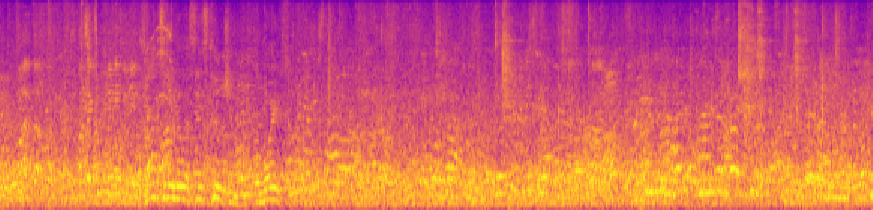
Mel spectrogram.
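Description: Horses' hooves thud on a dirt track as harness horses trot past.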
